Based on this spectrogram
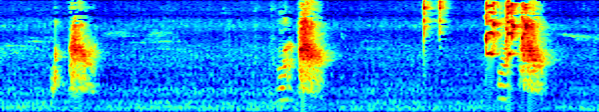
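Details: Pet Alexandrine parakeet being lively, uttering harsh broadband screeches in short bursts about two seconds apart, ending with a rapid cluster of three grating shrieks.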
